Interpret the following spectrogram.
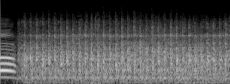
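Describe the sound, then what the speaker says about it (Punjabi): Two tractors, a Swaraj 855 and a Mahindra Yuvo 585, run disc harrows in a field, producing a close, loud, steady engine drone with a fast rhythmic knocking pulse and a brief tonal sound at the start. "ਦੋ ਟਰੈਕਟਰਾਂ ਨੇ ਤਵੀਆਂ ਚਲਾਉਣੀਆਂ"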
